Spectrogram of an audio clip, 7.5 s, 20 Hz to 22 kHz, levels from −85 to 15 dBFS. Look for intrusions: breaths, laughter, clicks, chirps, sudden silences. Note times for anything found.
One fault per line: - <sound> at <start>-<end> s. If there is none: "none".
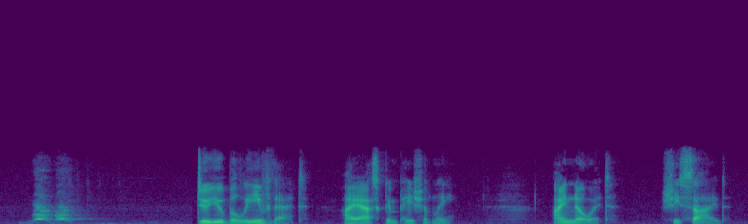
- bark at 0.2-1.6 s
